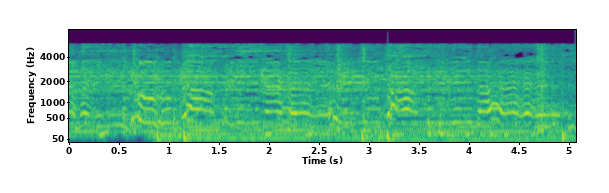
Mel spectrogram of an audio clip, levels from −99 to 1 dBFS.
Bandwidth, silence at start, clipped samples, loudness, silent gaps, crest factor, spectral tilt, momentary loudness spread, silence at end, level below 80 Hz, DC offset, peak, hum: 5.8 kHz; 0 s; under 0.1%; -14 LUFS; none; 14 dB; -9 dB/octave; 4 LU; 0 s; -28 dBFS; under 0.1%; 0 dBFS; none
